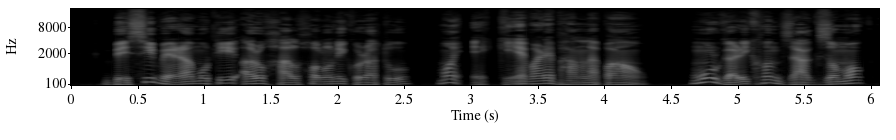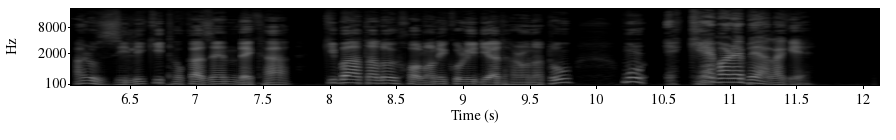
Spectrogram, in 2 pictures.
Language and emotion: Assamese, disgusted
